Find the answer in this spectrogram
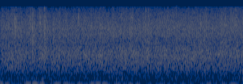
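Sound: rain falling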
